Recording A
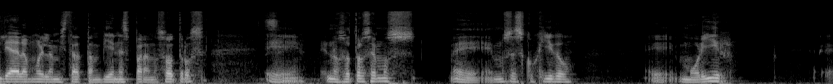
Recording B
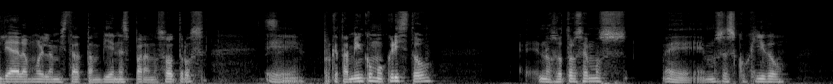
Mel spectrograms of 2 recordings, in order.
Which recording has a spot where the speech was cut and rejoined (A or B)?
A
